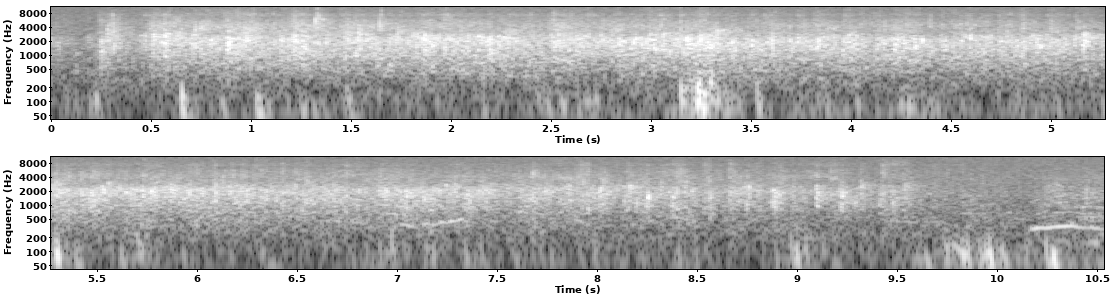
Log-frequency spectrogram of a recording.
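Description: Faint audience applause, a steady patter of many hands clapping that begins just after the start and tails off slightly near the end.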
